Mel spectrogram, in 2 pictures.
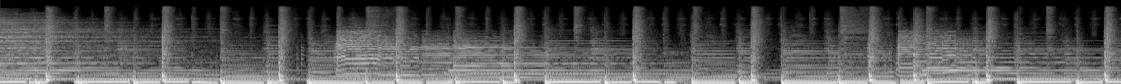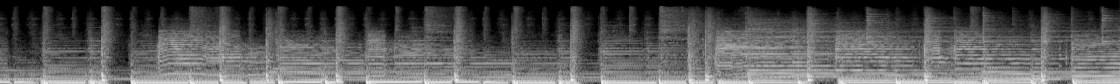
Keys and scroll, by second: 6.2 ctrl+t, 21.5 space.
